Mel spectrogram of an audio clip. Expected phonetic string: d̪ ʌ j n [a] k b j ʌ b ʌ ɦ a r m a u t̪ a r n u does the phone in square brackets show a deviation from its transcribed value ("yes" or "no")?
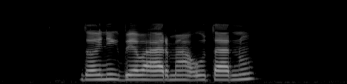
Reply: yes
